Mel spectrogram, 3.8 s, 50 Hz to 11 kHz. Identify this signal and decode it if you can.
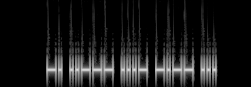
Morse code, heard as a keyed tone, about 28 wpm, 700 Hz. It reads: N2VYS
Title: USA Call Signs - 5 Characters - Repeated 2x - 28wpm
